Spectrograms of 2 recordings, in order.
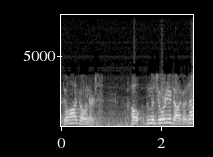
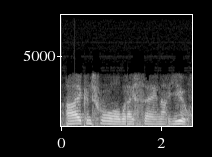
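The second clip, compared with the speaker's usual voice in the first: cold cat voice; 6 semitones lower, slower than usual. Acted. Cat voicing its cold silence.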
